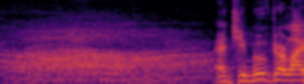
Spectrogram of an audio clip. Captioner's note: audience awwing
